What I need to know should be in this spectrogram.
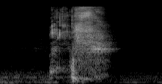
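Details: A single normal sneeze from someone filmed shirtless: a brief intake of breath, then one loud, wet, hissing sneeze burst.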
